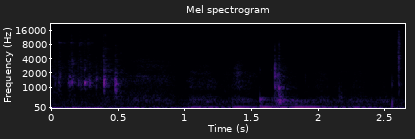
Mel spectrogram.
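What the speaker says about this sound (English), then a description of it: "Yeah, cat is on the keyboard." A cat walks across a computer keyboard, producing an irregular scatter of soft key clicks and taps, close and fairly quiet, with a low rumbling background underneath and no voices.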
